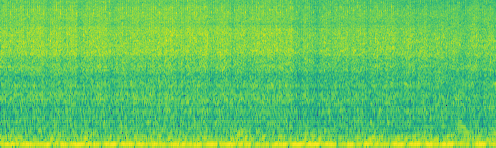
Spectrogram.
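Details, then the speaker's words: Ford Mustang after replacing spark plugs and ignition coils, near full operating temperature, lean code still returning: steady low idle with occasional soft exhaust pop, worse as it warms; owner suspects a bad injector, cause unconfirmed. "sounds healthier, but that that pop is concerning. It's more and more the warmer it gets, too. I don't know what that is."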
